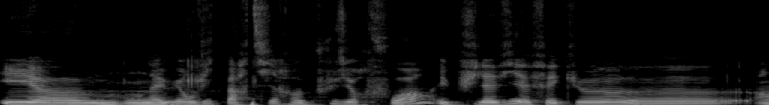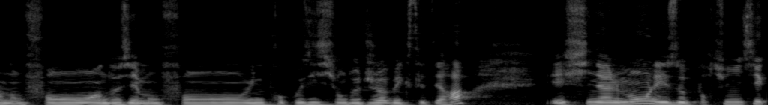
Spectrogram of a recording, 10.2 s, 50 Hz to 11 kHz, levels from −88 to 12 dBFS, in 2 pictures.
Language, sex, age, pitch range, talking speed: French, female, 30-49, 165-200 Hz, 180 wpm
